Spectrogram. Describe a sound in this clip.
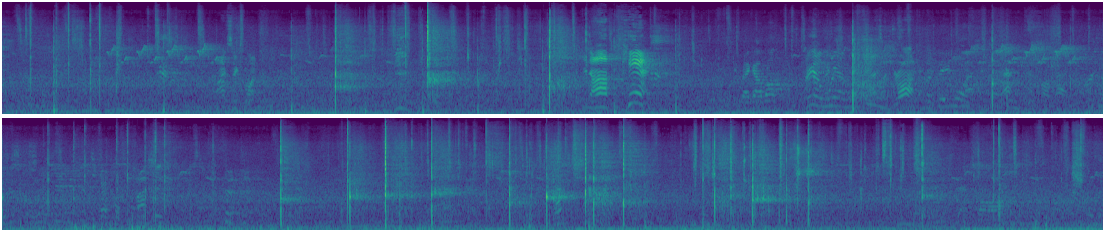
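Adults call out and talk across the courts, some distance away.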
